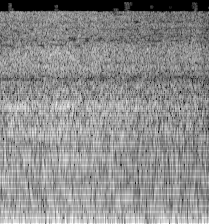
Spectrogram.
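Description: Wind buffeting a phone's microphone on an open shore: a steady, loud, low rumble with a hiss above it, and faint music underneath.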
